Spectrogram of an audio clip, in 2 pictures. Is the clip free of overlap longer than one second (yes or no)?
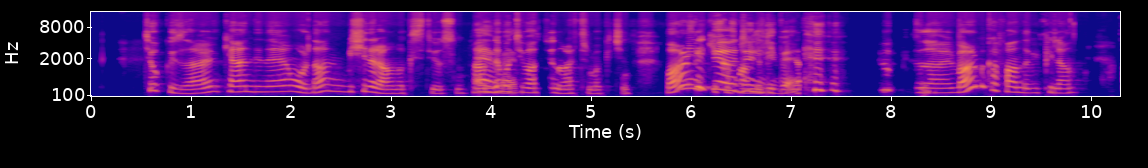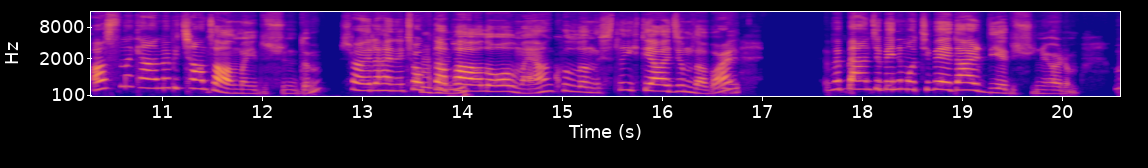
no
